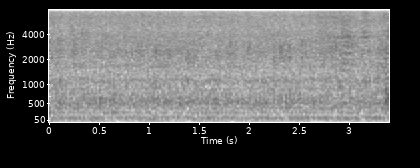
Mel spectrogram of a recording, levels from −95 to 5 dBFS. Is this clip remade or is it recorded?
remade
